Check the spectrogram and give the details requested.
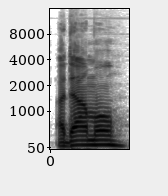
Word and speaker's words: Adamo: There's Adam Adamo. That's the right way to say his name.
